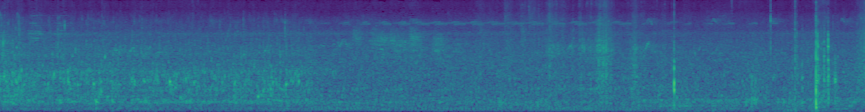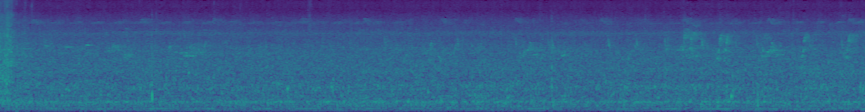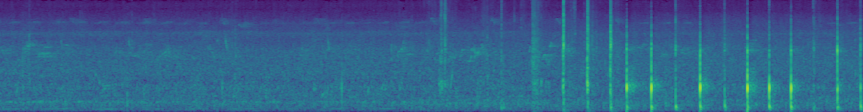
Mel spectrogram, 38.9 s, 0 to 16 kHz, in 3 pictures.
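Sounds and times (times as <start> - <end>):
stream rushing over rocks: 0.0 - 5.6, 26.5 - 38.9
sharp knocks and taps: 34.4 - 38.9.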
